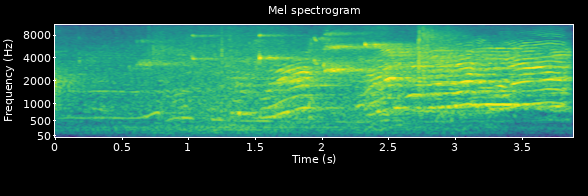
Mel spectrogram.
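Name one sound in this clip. Young women call out to each other during play.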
